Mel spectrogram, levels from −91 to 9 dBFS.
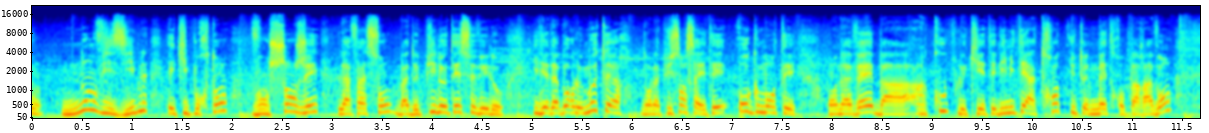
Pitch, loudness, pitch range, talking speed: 185 Hz, -18 LUFS, 160-225 Hz, 185 wpm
